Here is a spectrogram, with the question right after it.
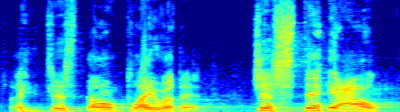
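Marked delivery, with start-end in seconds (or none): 1.9-2.9 "stay out" stretched slow and higher; drawn-out warning. Real, not acted. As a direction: urge them, lengthening "stay out". Warning repeated, words stretched.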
